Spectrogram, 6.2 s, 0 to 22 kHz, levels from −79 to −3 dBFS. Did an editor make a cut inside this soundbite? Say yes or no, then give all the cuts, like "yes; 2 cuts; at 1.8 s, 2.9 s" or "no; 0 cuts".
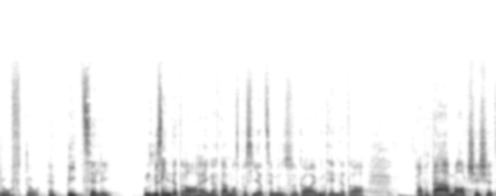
yes; 4 cuts; at 1.5 s, 2.0 s, 2.6 s, 4.1 s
